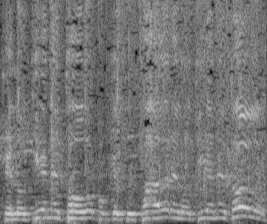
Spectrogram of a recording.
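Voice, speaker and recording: Man preaching, high voice, fervent, shouting bursts, echoey hall, music behind. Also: normal speed, far from the mic. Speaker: pastor. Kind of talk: sermon.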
